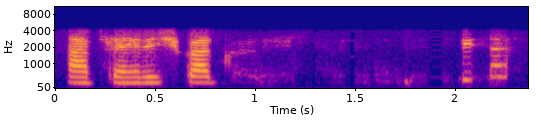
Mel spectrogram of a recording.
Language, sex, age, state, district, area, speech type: Urdu, female, 18-30, Uttar Pradesh, Aligarh, urban, conversation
